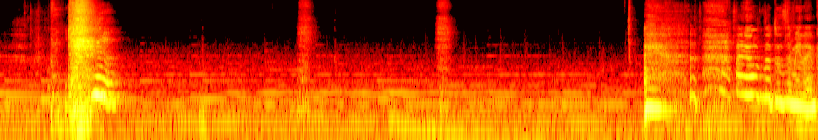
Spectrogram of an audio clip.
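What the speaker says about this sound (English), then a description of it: "my sneeze" A single sharp sneeze bursts out early, loud and close, followed by quieter murmurs and speech from the same person at a drawing desk.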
